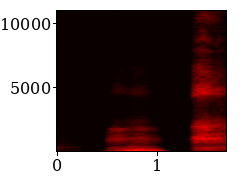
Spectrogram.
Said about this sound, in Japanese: 先ほどからメイドの吐息が耳に当たるたび、背筋をゾクゾクと震わせておりますので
